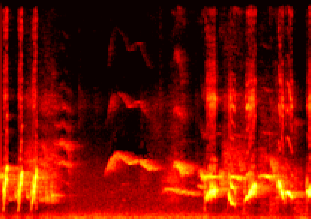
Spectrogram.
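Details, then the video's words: Greater green leafbird in jamtrok style: three quick sharp notes, a pause with one thin rising whistle, then a lively burst of varied slurred chirps. "cucak ijo mewah ful jamtrok bongkar isian"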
